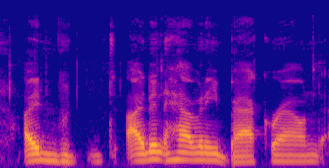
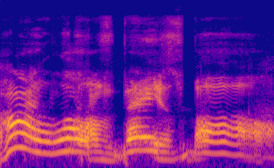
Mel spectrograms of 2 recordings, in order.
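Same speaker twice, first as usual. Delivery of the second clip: ghoulish baseball-cap fan guy voice, very high; 3 dB louder than usual. Riffing on the character as a ghoul: baseball cap guy voice. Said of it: "the baseball hat guy voice".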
